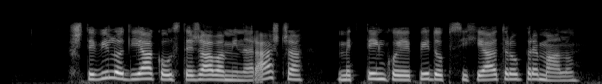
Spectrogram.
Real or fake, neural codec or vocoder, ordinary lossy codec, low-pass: real; none; MP3, 48 kbps; 7.2 kHz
